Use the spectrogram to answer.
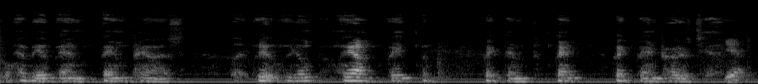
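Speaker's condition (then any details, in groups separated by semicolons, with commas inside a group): Parkinson's disease, mild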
